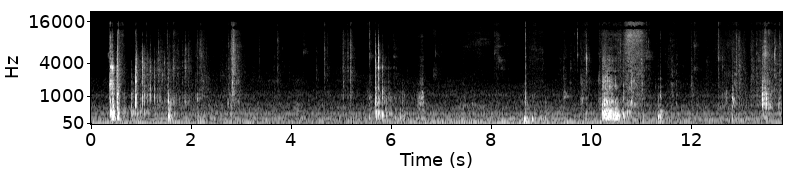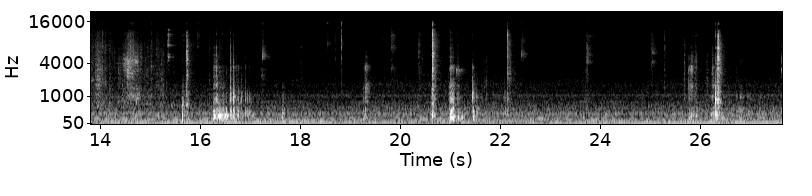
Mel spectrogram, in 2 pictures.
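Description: Small plastic toy pieces and packaging handled on a wooden tabletop: scattered light clicks and taps, with a few brief rubbing or crumbling sounds.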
